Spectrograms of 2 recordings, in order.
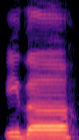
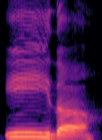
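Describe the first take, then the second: First: The first vowel is kept short. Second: The first vowel is stretched long. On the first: The speaker calls it right. "दुरुस्त अदायगी है" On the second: The speaker calls it wrong. "हमज़ा को भी खींच देते हैं जिससे यहाँ पे या पैदा हो जाती है"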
